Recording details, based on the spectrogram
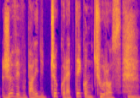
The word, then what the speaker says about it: chocolate con churros: Le, je le, enfin, je le prononce comme je peux, hein, mais on dirait non, donc ça, se prononce vraiment chocolaté con churros, non chocolate ou chocolat.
